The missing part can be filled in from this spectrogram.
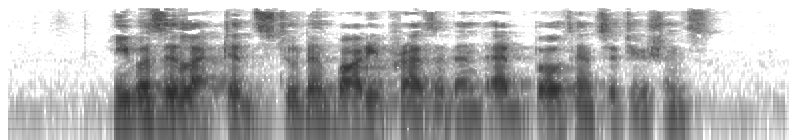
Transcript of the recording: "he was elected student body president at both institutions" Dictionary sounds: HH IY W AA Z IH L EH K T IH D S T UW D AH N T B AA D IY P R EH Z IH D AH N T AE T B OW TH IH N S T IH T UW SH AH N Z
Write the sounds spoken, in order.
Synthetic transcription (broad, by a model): HH IY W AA Z IH L EH K T IH D S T UW D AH N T B AA D IY P R EH Z IH D AH N T AE T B OW T IH N S T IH T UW SH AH N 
